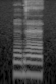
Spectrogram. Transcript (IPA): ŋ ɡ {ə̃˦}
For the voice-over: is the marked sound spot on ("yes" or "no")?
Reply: no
